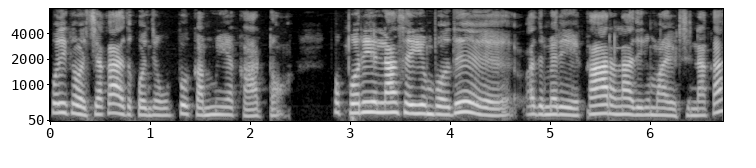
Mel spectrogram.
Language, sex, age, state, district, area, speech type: Tamil, female, 45-60, Tamil Nadu, Viluppuram, rural, spontaneous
